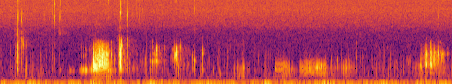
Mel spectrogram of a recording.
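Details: Woman's belly after a meal of fried rice and duck, recorded unedited with no added sounds: scattered gurgles, squelches and brief bubbling rumbles; normal bowel sounds of digestion.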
